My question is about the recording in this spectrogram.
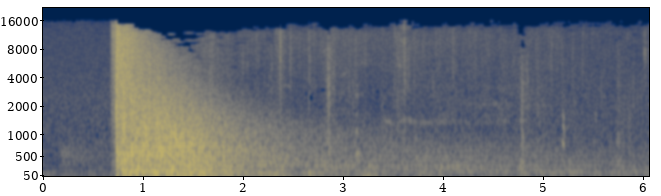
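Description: A single loud rifle shot about three-quarters of a second in, with a long rumbling decay that fades over a second or two, followed by a few faint clicks.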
